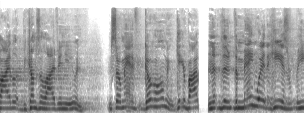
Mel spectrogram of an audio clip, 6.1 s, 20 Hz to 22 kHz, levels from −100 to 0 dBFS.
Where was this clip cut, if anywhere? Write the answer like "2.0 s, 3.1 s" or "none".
4.0 s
